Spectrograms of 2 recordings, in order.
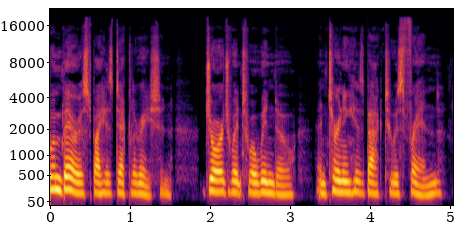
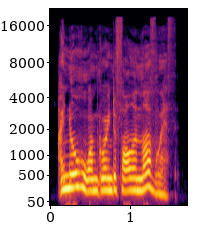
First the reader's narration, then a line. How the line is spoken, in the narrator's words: he said sharply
